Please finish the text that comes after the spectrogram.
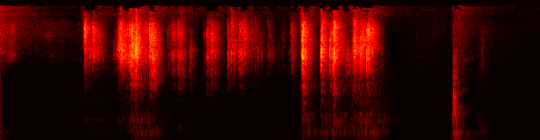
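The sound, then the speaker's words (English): Three dice clatter and rattle across a hard surface in two quick bursts, followed by a short final clack; fairly quiet, with no talking. “And it's going to work the same way, uh, except that since you're rolling three dice, you can pick any single one of the three dice or any combination of two.”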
